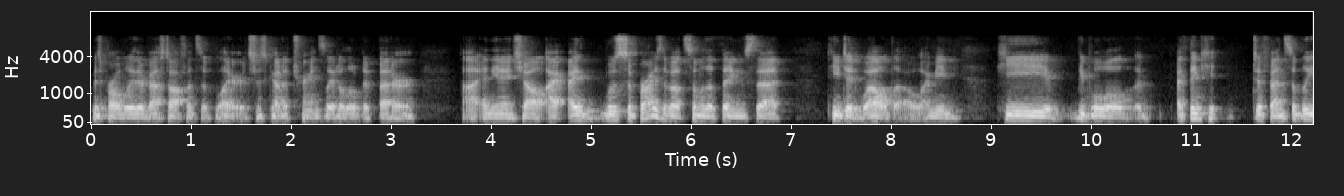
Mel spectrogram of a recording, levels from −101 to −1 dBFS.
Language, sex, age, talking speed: English, male, 20-39, 205 wpm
